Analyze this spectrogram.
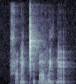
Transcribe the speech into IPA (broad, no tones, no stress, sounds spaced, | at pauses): x ɑ ɗ ã lʲ ǀʰ ʉ ɓ ɑ β ə lʲ ɗ ɛ̃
